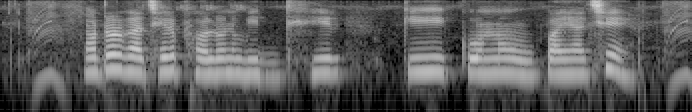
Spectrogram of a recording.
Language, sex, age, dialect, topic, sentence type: Bengali, female, 25-30, Rajbangshi, agriculture, question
